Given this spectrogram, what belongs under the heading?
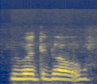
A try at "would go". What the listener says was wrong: So don't finish that D. Would go.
